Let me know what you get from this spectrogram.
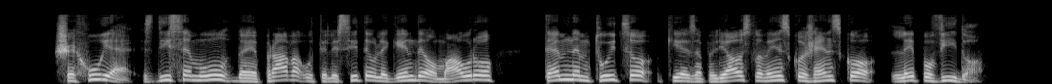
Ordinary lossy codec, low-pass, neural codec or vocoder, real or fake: none; none; vocoder, 22.05 kHz, 80 mel bands, WaveNeXt; fake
